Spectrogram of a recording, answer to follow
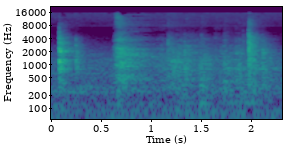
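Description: A few light knocks and a brief scrape of hands handling things on a kitchen cutting board. The loudest is a short swish about two-thirds of a second in.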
